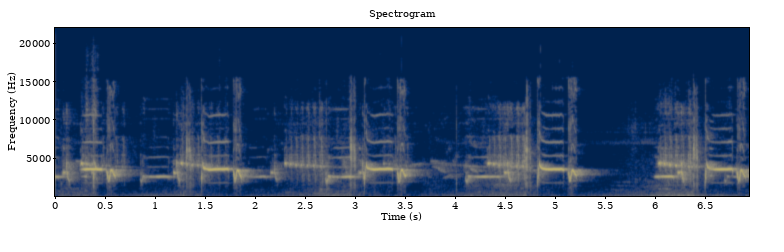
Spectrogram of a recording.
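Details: Provocative fighter song of a bar-winged prinia: phrases of loud, piercing chirps and ringing notes roughly every two seconds, separated by short silences.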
